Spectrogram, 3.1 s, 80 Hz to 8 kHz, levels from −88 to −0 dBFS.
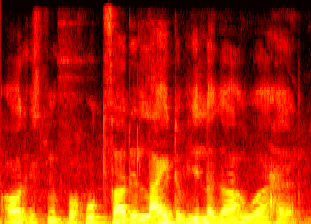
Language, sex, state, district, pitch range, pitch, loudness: Hindi, male, Jharkhand, Deoghar, 135-150 Hz, 140 Hz, -16 LUFS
